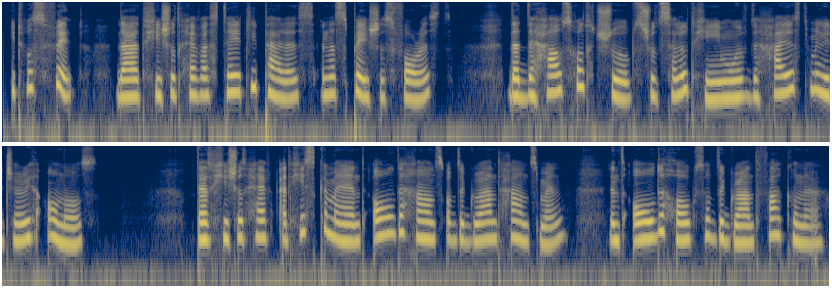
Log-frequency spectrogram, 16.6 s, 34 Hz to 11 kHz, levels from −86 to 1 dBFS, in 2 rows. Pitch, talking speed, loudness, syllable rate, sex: 240 Hz, 175 wpm, -20 LUFS, 4.9 syllables/s, female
